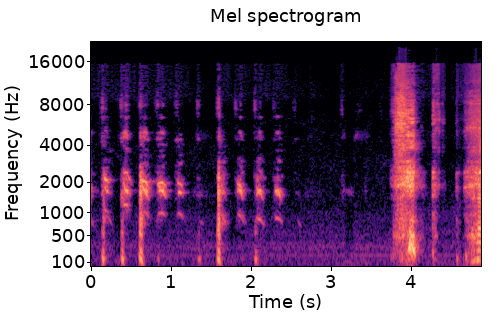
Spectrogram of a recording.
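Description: A noisy bird calls in a quick run of short, evenly spaced honking notes, pauses briefly, then lets out a louder, harsher burst of squawks up close.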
